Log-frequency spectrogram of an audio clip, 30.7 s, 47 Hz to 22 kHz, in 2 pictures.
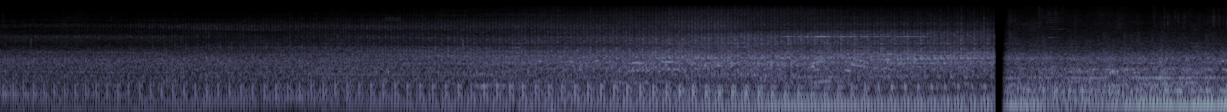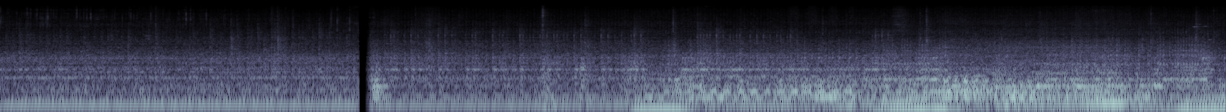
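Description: Engine of a 1913 Daimler CC vintage bus, growing louder as it approaches and pulls up, then running under way. It is heard from the open top deck, with a heavy low wind rumble on the microphone near the end.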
